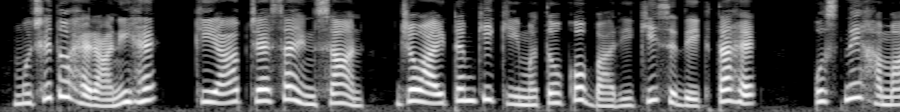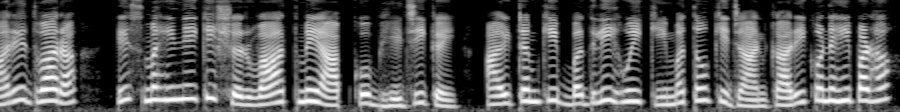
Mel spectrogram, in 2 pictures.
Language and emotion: Hindi, surprised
